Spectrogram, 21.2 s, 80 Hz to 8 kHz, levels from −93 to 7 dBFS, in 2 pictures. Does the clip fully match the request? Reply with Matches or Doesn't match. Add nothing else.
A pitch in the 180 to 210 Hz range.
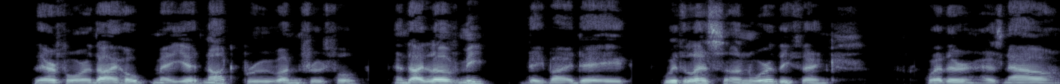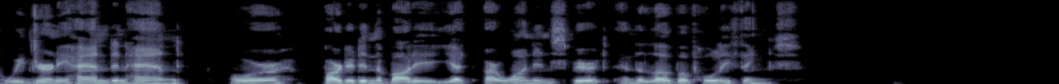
Doesn't match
